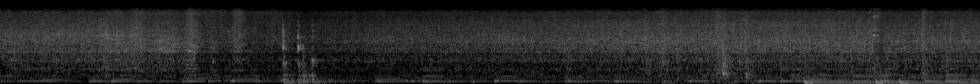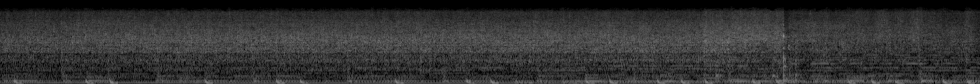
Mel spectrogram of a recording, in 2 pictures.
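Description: Chicken strips, sliced red onion and garlic sizzling steadily as they stir-fry in a wok, with a few light clicks of the spatula as it is stirred.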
